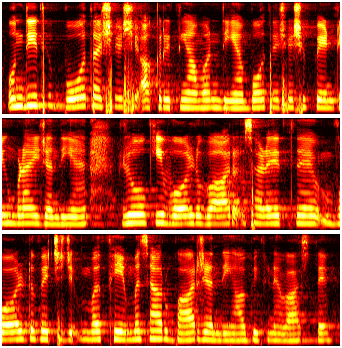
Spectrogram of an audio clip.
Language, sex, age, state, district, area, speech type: Dogri, female, 18-30, Jammu and Kashmir, Reasi, rural, spontaneous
